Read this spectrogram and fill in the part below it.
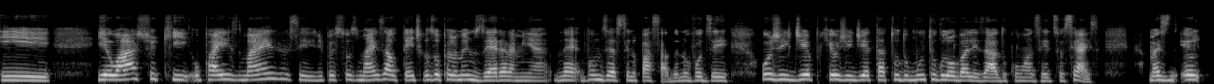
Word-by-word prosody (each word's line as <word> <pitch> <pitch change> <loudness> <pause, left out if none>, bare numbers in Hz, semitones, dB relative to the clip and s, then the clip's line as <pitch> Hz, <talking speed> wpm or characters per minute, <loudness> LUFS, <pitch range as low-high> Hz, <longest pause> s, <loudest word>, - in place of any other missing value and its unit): Eh, 190 -2 +3 0.5
e 220 - +3
eu 220 -1 +8
acho 250 +3 +4
que, 220 -3 -2
o 205 - -3
país 220 +1 +3
mais, 235 +5 +1
assim, 210 -5 -6
de 190 - -8
pessoas 210 +2 -5
mais 205 +3 0
autênticas, 210 -1 -1
ou 230 - +3
pelo 220 -2 0
menos 210 -4 0
era 185 +1 +3
na 190 - 0
minha 175 -1 -5
né, 195 0 -1
vamos 220 +4 -2
dizer, 205 -1 0
assim, 195 0 -2
no 180 - -6
passado. 170 -2 -4
Não 175 - -6
vou 185 +2 -4
dizer: 175 0 -4 0.3
"Hoje 240 -2 +2
em 220 - 0
dia", 225 +3 +4
porque 225 +1 0
hoje 210 -2 +3
em - - -2
dia 205 +1 +2
tá 200 0 -1
tudo 210 +1 -3
muito 225 +3 -2
globalizado 180 -6 +1
com 170 +2 -10
as 160 -2 -9
redes 160 -1 -7
sociais, 165 - -1 0.5
mas 195 0 +1
eu 220 -1 +4
200 Hz, 220 wpm, -24 LUFS, 185-220 Hz, 0.5 s, eu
